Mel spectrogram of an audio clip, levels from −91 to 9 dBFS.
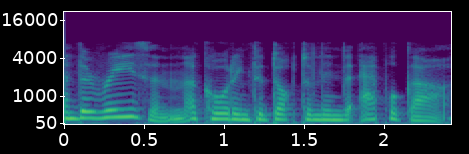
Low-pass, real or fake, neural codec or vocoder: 7.2 kHz; fake; autoencoder, 48 kHz, 128 numbers a frame, DAC-VAE, trained on Japanese speech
